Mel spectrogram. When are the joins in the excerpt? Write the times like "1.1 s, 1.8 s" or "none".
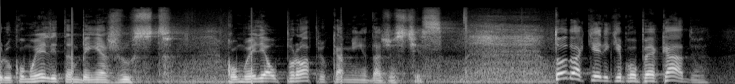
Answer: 6.2 s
